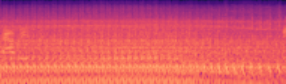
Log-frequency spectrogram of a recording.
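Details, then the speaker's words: Mack truck diesel, second day of trying to start it: very rough, lumpy, uneven idle that starts to rev away; injection pump rack loosening and governor flyweights failing, so the injection pump needs rebuilding. "like the injection pump rack is actually starting to loosen itself up you see how it's starting to rev away so the rack's getting loose but the fly Waits inside there to control the governor how fast the injection pump puts fuel to the engine is starting to uh have issues"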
